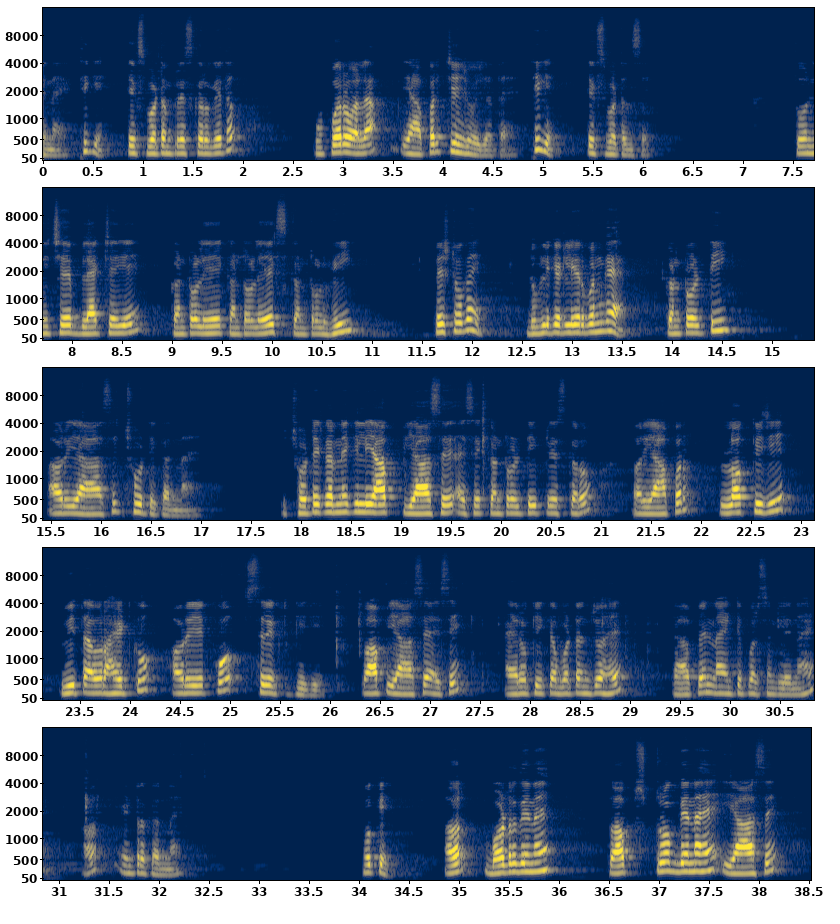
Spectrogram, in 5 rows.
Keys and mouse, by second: 1.1 x, 8.1 x, 9.2 ctrl+a, 9.8 ctrl+x, 10.3 ctrl+v, 14.0 ctrl+t, 15.6 alt+shift+click, 18.5 Escape, 19.5 ctrl+t, 24.0 click, 26.0 Down, 28.7 Up, 29.8 Down, 31.2 Return, 31.2 KP_Enter, 32.1 click, 37.6 click.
